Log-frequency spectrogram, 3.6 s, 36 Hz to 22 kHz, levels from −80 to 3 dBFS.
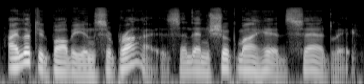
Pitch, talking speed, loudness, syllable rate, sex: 105 Hz, 200 wpm, -18 LUFS, 5.2 syllables/s, male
